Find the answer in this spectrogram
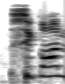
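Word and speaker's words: Tsirkon: Question number 25, which country launched the Sikon missile? T is silent.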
